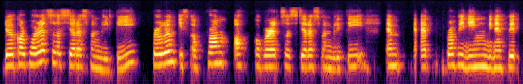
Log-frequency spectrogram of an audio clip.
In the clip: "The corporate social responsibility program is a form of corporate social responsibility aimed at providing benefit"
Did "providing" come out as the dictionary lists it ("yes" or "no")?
no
